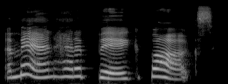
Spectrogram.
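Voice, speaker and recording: A woman reading a children's story aloud with expressive, dramatic emphasis for young listeners. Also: extremely high pitch, slow.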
